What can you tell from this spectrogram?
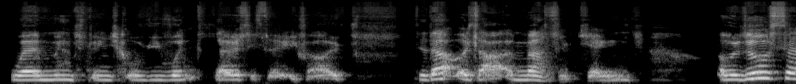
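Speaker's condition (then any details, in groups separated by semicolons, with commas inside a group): Cerebral palsy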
